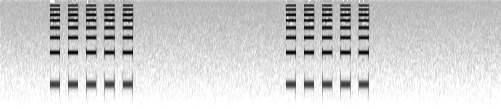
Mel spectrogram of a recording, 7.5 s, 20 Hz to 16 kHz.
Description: Beep code, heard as beeps from a small speaker, played twice, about 860 Hz. 5 short. In AMI BIOS tables: processor failure; in Dell tables: CMOS battery failure.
